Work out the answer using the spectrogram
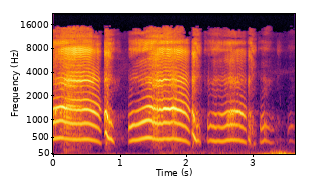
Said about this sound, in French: Et c'est par ces cris de ces bébés à la maternité Lumbu Lumbu de Kindu que s'achève ce journal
